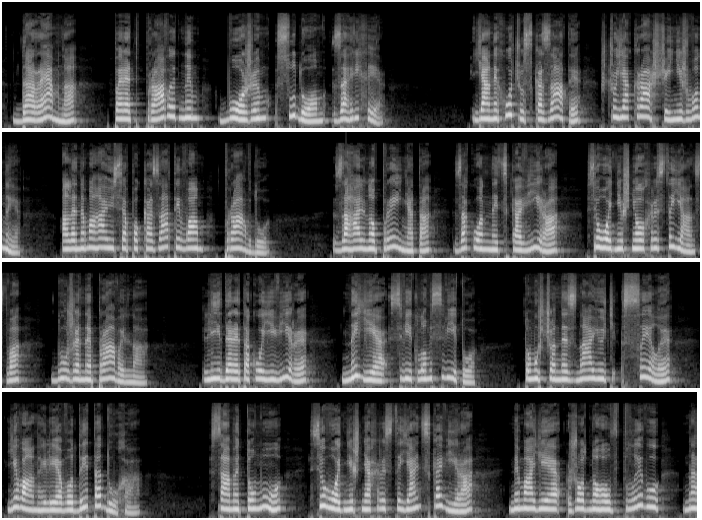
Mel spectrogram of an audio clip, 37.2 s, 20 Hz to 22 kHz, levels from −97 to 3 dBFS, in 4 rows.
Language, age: Ukrainian, 50-69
